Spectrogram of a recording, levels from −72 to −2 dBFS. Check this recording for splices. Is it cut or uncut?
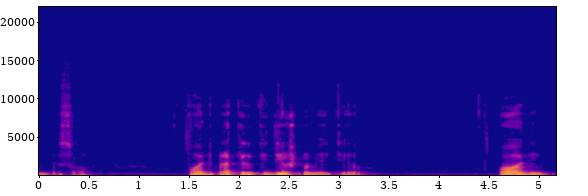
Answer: uncut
